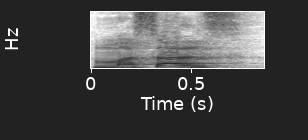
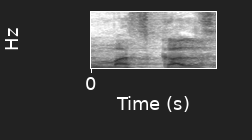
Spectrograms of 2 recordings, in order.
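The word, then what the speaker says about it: muscles: यहां पर भी देखिए मसल्स मसल्स मसल्स यहां पे मसकल्स नहीं पढ़ रहे यहां पर भी सी साइलेंट है।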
